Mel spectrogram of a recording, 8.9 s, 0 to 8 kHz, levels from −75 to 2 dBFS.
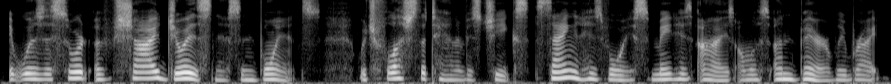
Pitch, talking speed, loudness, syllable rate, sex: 180 Hz, 175 wpm, -18 LUFS, 4.2 syllables/s, female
